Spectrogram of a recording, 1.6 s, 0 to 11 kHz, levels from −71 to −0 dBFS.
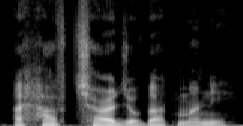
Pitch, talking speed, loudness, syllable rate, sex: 110 Hz, 220 wpm, -20 LUFS, 5.7 syllables/s, male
